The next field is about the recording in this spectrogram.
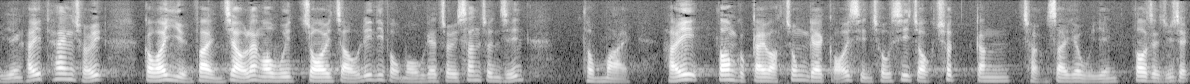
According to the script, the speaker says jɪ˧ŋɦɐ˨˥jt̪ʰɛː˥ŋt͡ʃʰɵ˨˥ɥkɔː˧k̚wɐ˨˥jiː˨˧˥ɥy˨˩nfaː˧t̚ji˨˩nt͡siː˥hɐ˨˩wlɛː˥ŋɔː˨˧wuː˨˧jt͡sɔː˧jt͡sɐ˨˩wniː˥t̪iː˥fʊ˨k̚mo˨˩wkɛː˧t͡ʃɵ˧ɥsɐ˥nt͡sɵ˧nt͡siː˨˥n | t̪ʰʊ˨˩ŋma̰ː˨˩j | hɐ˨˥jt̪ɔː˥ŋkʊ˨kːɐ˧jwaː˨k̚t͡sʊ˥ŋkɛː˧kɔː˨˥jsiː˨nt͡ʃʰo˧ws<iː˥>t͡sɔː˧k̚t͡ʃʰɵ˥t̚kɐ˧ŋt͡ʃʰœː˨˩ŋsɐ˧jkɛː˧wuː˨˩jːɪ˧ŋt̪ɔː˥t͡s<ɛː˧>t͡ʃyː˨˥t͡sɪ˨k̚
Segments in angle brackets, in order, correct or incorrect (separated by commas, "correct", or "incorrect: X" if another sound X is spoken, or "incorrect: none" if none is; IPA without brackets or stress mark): correct, correct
